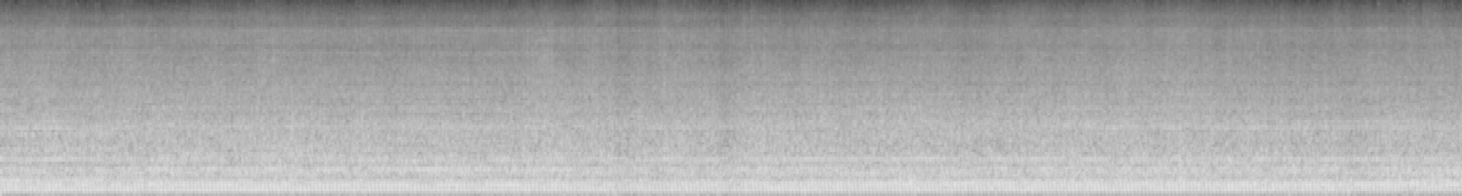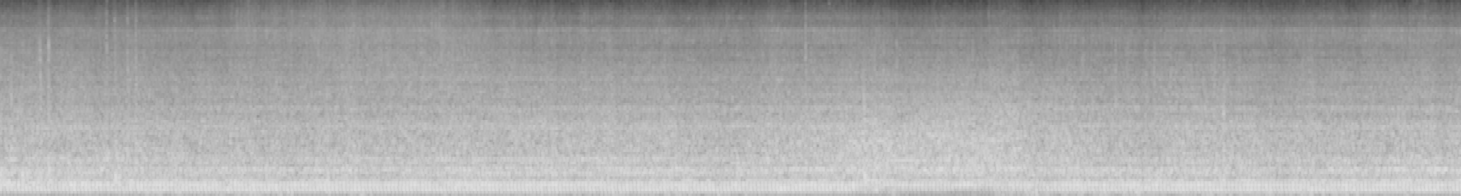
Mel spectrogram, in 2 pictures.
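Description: Ride-on miniature railway train running steadily, heard from aboard: an even mechanical drone with no clear beat.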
